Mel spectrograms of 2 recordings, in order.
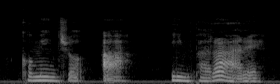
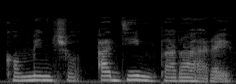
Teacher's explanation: A little d might be placed after the a to make it easier to pronounce and also to separate the preposition a from the next word which starts with a vowel.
